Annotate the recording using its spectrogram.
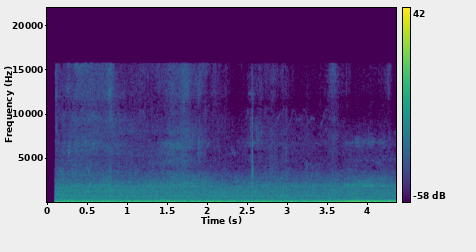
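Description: Steady low engine hum, rising a little in pitch near the end.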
